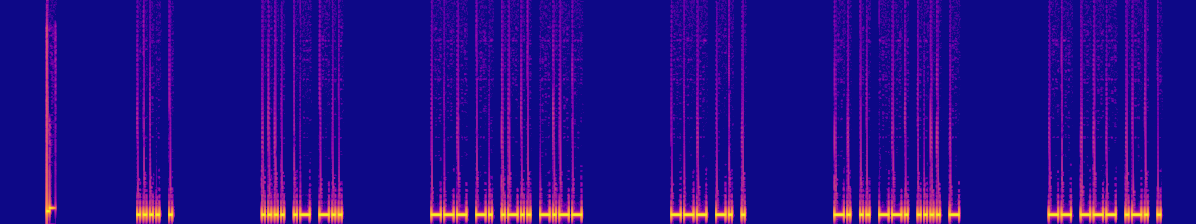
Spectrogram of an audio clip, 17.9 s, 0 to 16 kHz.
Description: Morse code, heard as a keyed tone, about 25 wpm, 700 Hz. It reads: HE HAD ONLY ONE NIGHT MORE
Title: 4x Word-Spacing - Sentences from Top 300 Words - 25wpm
